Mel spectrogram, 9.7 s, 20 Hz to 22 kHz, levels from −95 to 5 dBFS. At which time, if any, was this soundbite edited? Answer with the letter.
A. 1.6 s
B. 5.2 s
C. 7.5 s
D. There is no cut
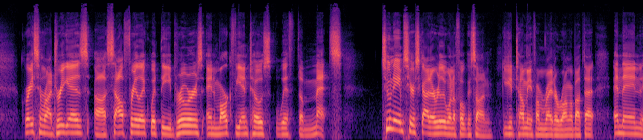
C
